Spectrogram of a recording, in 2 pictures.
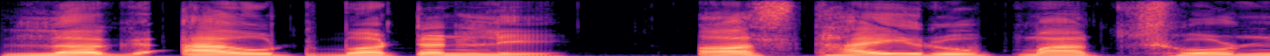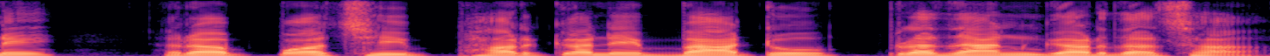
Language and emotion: Nepali, neutral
